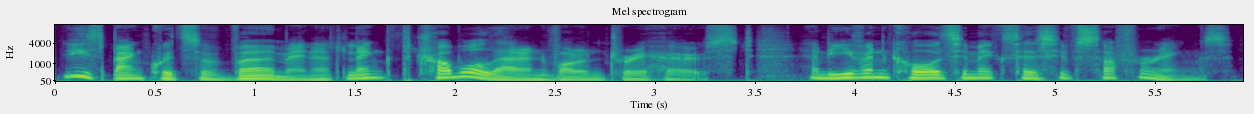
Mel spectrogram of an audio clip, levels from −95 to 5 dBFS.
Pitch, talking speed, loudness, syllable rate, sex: 130 Hz, 160 wpm, -19 LUFS, 5.6 syllables/s, male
